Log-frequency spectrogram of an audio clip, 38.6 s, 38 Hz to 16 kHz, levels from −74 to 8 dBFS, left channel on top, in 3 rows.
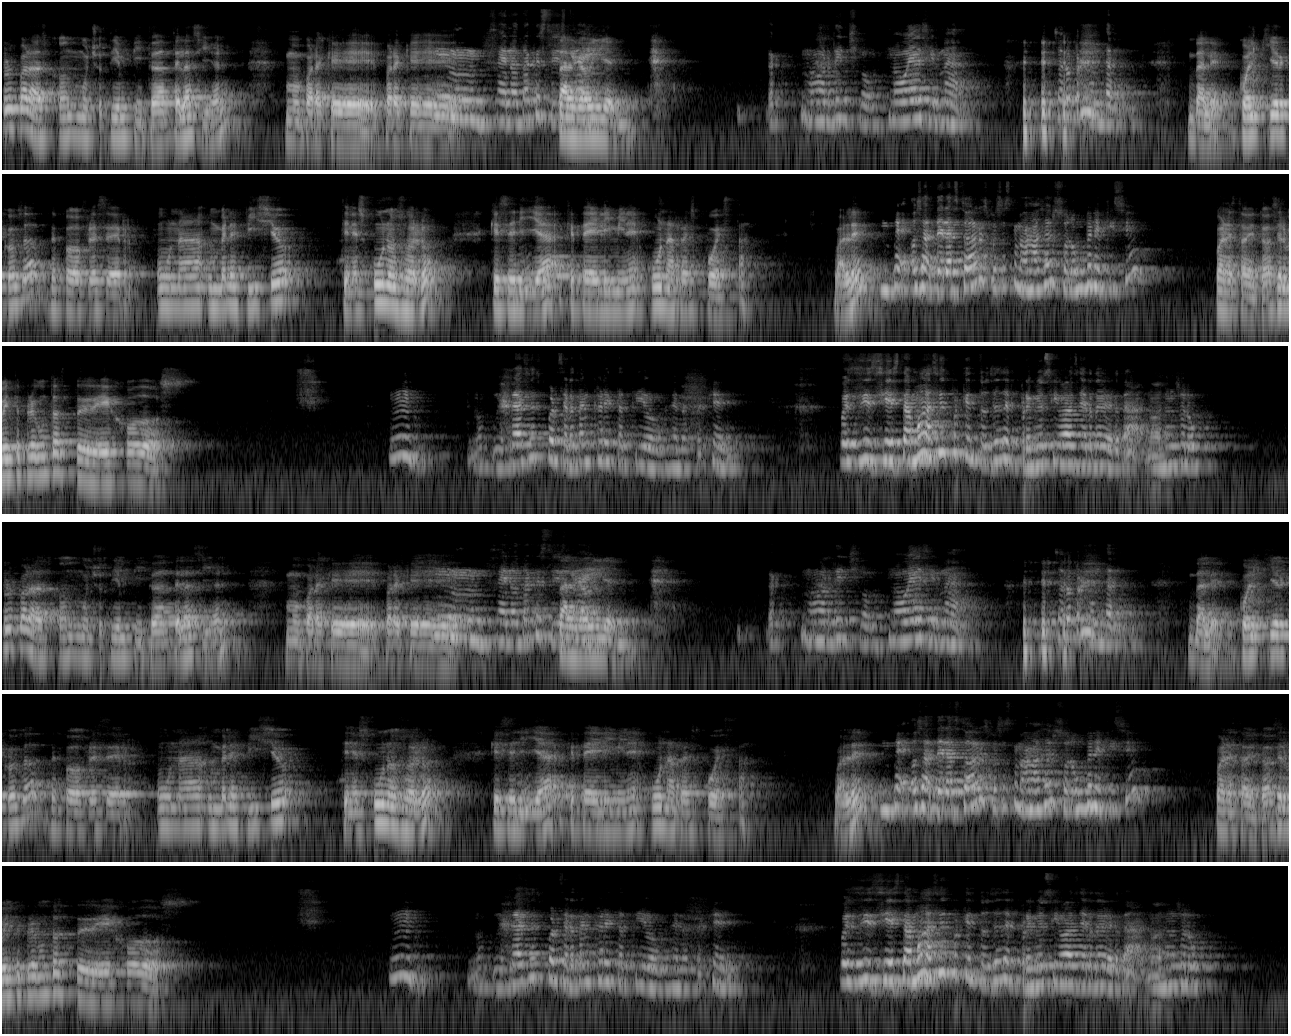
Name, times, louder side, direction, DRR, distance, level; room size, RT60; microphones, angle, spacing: voice 1, 0.0-4.6 5.6-6.6 8.1-8.2 10.2-10.5 10.8-11.0 11.6-14.2 14.4-15.8 16.2-17.2 17.4-20.3 21.2-21.5 25.0-27.6 30.7-30.8 32.5-32.8 33.7-33.8, left 3 dB, 80° left, 3 dB, 0.9 m, -22 dB
voice 2, 4.3-6.2 7.6-9.7 10.6-11.3 18.0-18.6 21.6-24.2 28.7-28.9 29.6-30.0 30.4-33.1 34.1-37.7, left 2 dB, 40° left, -2 dB, 2.4 m, -25 dB
8.5 x 8.5 x 8.5 m, 0.91 s
head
